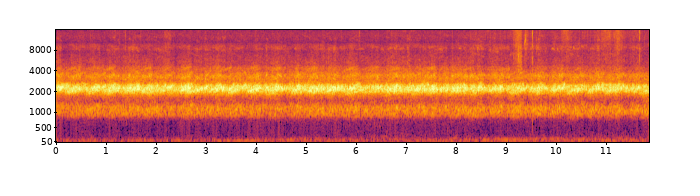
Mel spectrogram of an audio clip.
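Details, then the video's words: Frogs calling in a night chorus beside a campfire: a dense, unbroken trilling drone with two steady pitch bands, one high and one lower, holding level throughout, with a single faint crackle from the fire near the end. "Relaxing Sounds of Frogs and Campfire at Night"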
